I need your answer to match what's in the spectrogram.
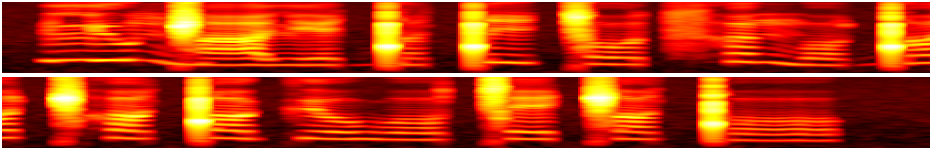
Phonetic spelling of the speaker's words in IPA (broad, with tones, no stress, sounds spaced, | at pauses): lʲ u˦ ŋ͡ǁ a˩ lʲ e˩ ɡ͡ǃ ə˨ ǃ i˦ ǀ o˨ t͡sʰ ə˥ ŋ o˩ ɡ͡ǃ ʌ˥ ǁʰ ʌ˥ ǃ ʌ˥ kʲ o˦ w o˨ ǀ e˦ ǁ ʌ˦ ǃ o˨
